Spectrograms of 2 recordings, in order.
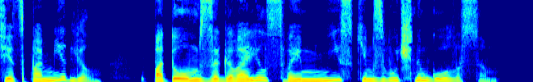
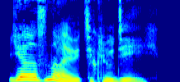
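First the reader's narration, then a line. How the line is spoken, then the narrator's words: Gentle. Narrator (Russian): мягко добавил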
